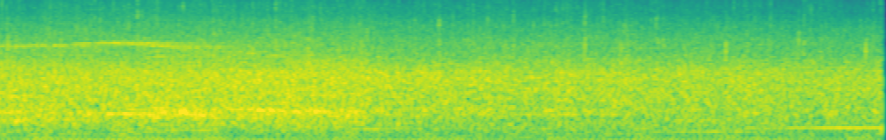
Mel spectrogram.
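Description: Audience applauding, a steady clapping that slowly fades a little toward the end.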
